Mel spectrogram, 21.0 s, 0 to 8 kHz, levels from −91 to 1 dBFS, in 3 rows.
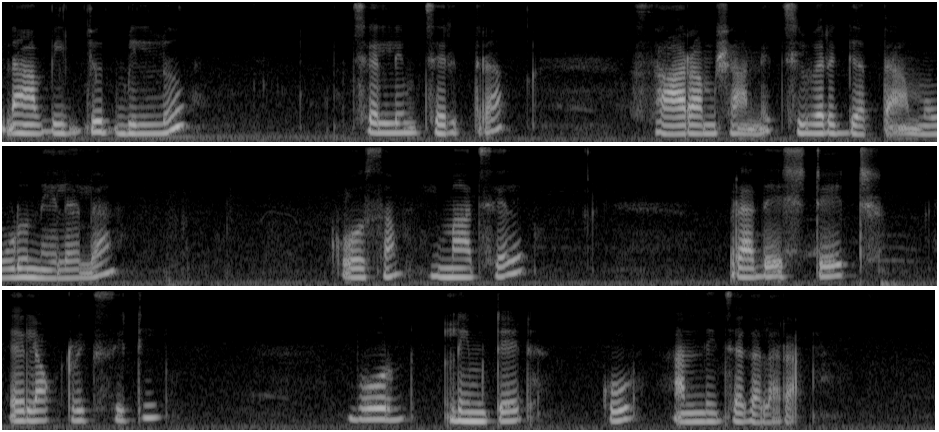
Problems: constant background noise, low volume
